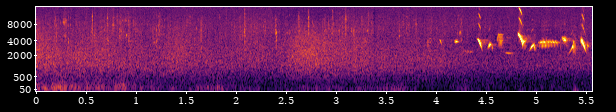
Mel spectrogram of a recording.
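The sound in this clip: A house sparrow calls with a few short, high chirps in a quick irregular cluster near the end, after several seconds of steady wind noise.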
